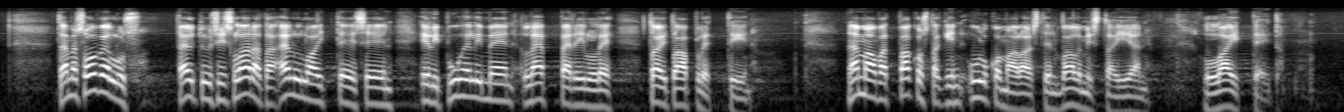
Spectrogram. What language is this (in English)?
Finnish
